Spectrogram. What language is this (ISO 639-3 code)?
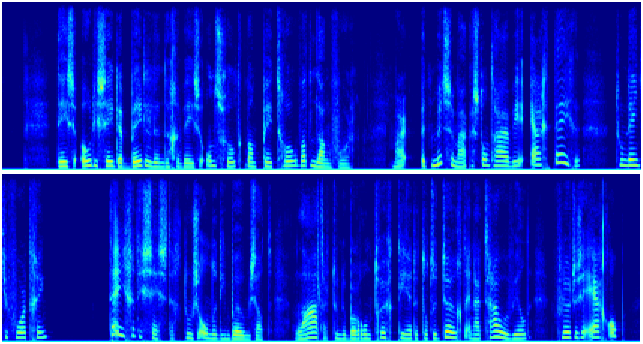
nld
